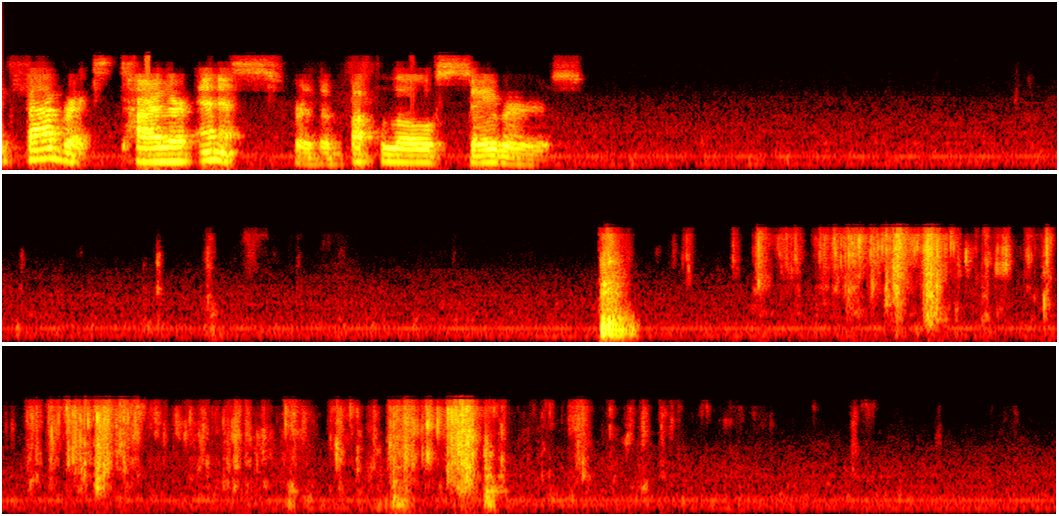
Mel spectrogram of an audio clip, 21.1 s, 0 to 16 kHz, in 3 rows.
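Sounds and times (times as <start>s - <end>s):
sharp thump: 11.0s - 11.3s
wrapper crinkling while torn open: 11.5s - 19.2s.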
